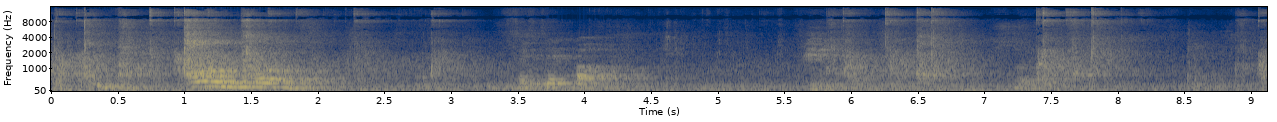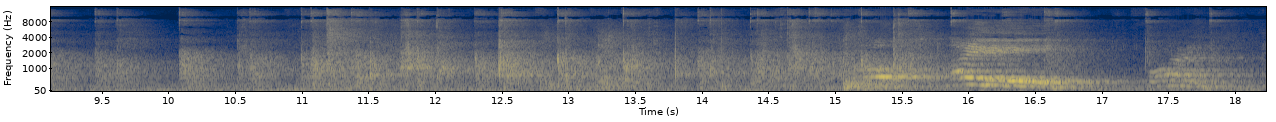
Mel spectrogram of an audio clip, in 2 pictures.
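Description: Table tennis balls click back and forth on tables and paddles in an echoing hall.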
